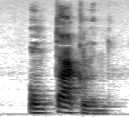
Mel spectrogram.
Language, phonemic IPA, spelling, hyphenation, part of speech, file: Dutch, /ˌɔntˈtaː.kə.lə(n)/, onttakelen, ont‧ta‧ke‧len, verb, Nl-onttakelen.ogg
- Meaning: to dismantle, to strip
